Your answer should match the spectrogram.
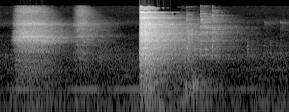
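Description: A forceful breath out, then a shorter breath. About two seconds in comes a loud, sudden thud as the cable machine's weight stack drops back down when the handles are released, dying away over about a second.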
